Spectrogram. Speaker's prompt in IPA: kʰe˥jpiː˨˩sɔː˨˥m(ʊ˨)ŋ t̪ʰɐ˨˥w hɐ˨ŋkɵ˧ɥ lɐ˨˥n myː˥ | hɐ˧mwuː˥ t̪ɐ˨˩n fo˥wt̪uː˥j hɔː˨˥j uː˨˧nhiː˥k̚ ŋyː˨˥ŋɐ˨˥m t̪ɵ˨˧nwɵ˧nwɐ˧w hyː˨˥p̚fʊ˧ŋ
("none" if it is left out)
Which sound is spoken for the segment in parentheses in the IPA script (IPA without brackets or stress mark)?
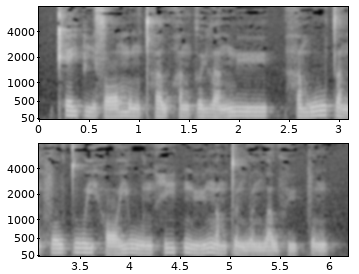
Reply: ʊ˨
